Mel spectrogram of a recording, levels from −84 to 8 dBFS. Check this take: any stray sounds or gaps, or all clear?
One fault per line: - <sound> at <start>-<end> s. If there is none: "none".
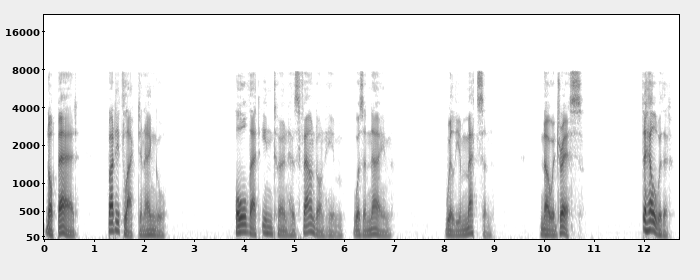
none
